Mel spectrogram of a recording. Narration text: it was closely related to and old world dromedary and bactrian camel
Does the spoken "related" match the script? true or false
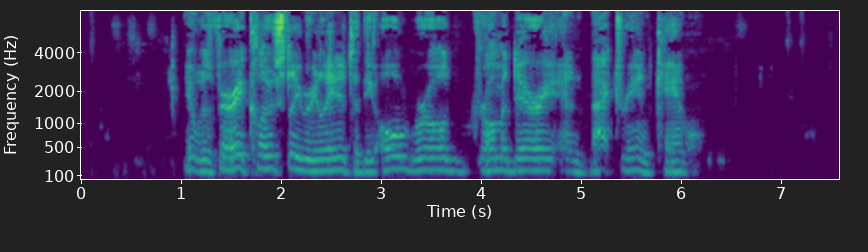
true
